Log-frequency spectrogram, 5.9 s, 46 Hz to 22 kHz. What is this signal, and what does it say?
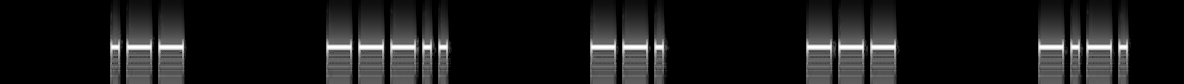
Morse code, heard as a keyed tone, about 31 wpm, spaced as for 10 wpm, 700 Hz. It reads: W8GOC
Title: USA Call Signs - 6x Character Spacing - 30wpm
